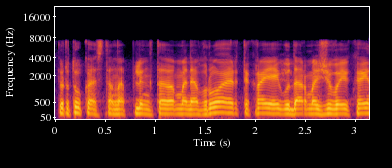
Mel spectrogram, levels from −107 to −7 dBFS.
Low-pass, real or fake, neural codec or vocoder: 7.2 kHz; real; none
